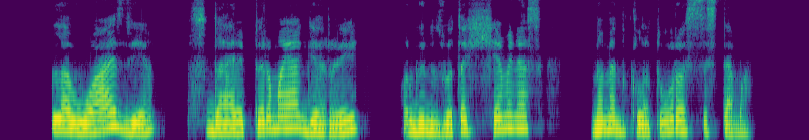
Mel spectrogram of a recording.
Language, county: Lithuanian, Kaunas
